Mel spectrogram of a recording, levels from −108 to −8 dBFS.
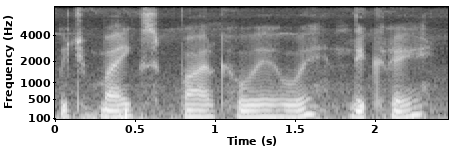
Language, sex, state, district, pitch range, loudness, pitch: Hindi, male, Himachal Pradesh, Shimla, 115-125 Hz, -19 LUFS, 120 Hz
